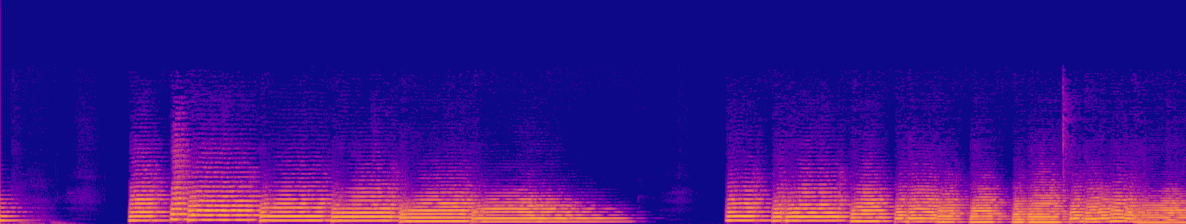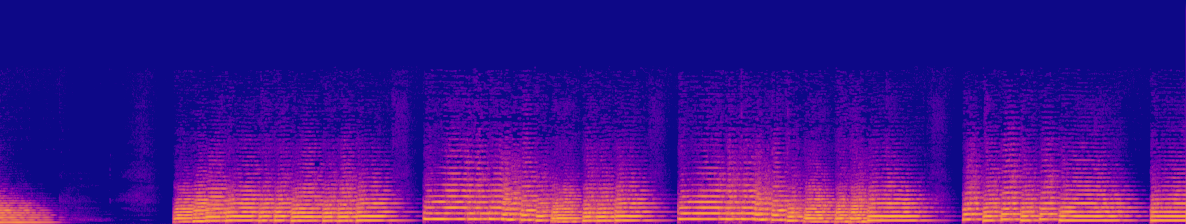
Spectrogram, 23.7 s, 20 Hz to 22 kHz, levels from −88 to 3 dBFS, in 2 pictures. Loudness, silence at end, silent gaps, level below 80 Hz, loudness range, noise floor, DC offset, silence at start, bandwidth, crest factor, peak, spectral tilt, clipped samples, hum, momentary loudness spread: -15 LUFS; 0 s; none; -66 dBFS; 4 LU; -71 dBFS; under 0.1%; 0 s; 11 kHz; 14 dB; -2 dBFS; -3 dB/octave; under 0.1%; none; 8 LU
